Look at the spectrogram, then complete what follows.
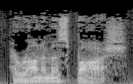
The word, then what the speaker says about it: Hieronymus Bosch: say the painter's name Hieronymus Bosch rhymes with Anonymous he told me only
